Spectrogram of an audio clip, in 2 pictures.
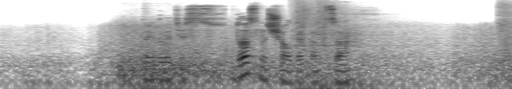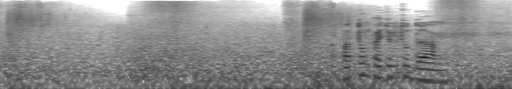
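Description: Water bubbles and churns, muffled as if heard underwater.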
